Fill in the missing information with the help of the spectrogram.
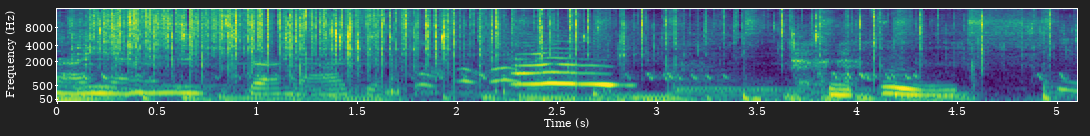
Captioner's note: oil splatter, freaked out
